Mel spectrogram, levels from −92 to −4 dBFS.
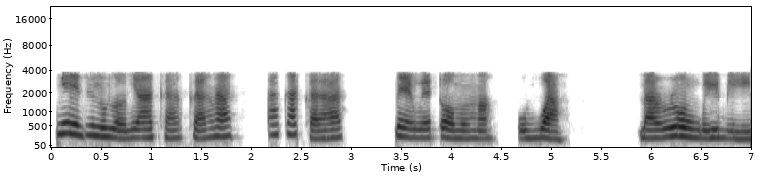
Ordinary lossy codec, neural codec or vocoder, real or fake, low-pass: none; codec, 16 kHz in and 24 kHz out, 0.6 kbps, FireRedTTS-2 codec; fake; 3.6 kHz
